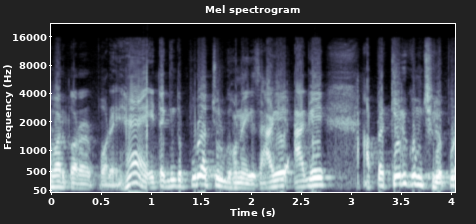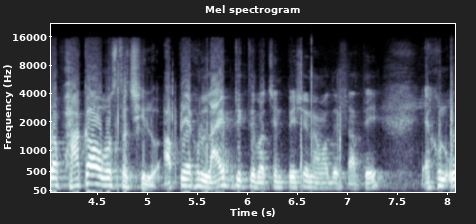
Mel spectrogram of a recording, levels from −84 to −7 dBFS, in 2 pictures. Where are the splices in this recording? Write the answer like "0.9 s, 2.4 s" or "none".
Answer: none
